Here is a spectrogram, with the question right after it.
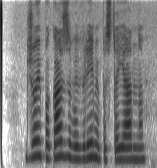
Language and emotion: Russian, neutral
